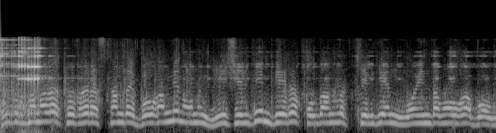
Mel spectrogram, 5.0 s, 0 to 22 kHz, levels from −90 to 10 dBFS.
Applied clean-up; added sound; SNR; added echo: neural mask model RNNoise.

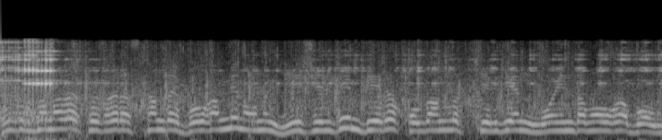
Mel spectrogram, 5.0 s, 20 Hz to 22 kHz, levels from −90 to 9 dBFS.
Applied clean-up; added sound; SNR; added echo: none; Coin (dropping); -1 dB; none.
